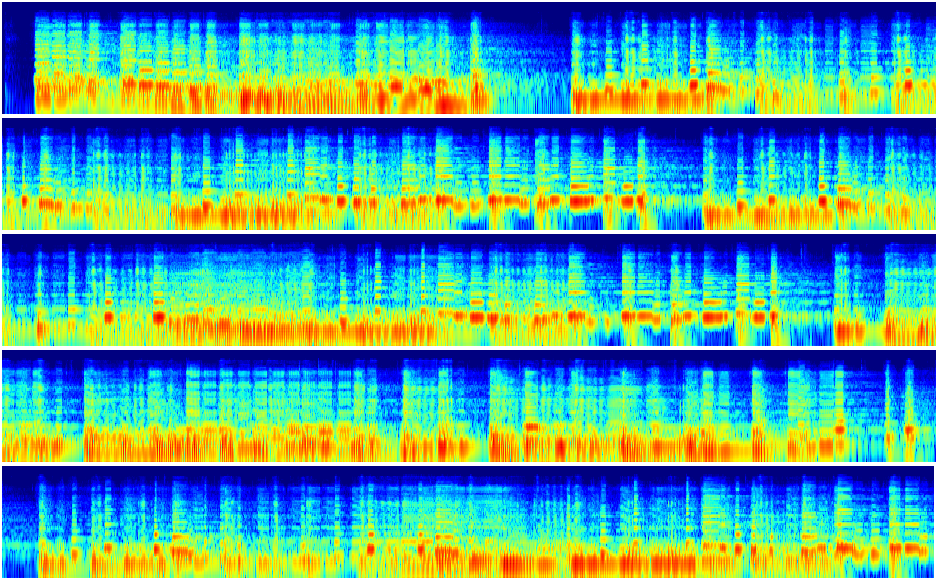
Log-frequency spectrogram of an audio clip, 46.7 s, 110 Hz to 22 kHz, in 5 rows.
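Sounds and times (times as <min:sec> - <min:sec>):
saxophone quartet playing: 0:00.3 - 0:46.6.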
